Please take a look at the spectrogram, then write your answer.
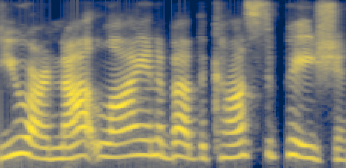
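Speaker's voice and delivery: plain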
